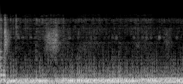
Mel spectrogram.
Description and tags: Space Ping Spacecraft Sci-fi SFX Fantasy Loop Mastered
Recorded Zoom H1N with Rode mic
Edited: Adobe + FXs + Mastered
Aliens, Ambient, Audio, Bass, Fantasy, Fiction, FX, Horror, Loop, Mastered, Noise, Outer, Ping, Scary, Science, Sci-fi, SFX, Sound, Sound-Design, Space, Spacecraft, Spaceship, Suspense, Travel, UFO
